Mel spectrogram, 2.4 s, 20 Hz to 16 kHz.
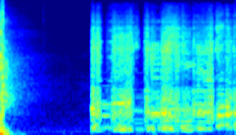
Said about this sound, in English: Okay, but this time we're going to clap. Okay, sounds good. Okay. 3, 2, 1.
